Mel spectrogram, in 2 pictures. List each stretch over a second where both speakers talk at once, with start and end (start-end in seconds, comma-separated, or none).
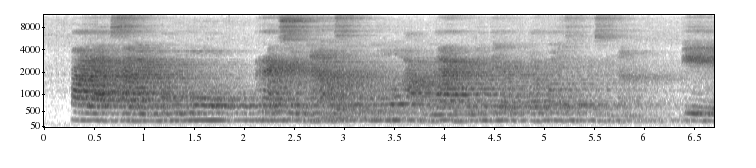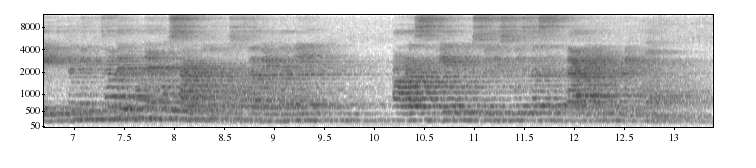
none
